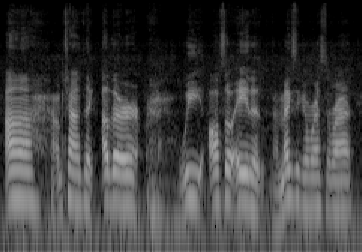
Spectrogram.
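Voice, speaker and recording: A man hosting a casual vlog to camera, speaking outdoors over the rushing water of a waterfall by a pool. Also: a little high, fairly bright tone. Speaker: vlog host.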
